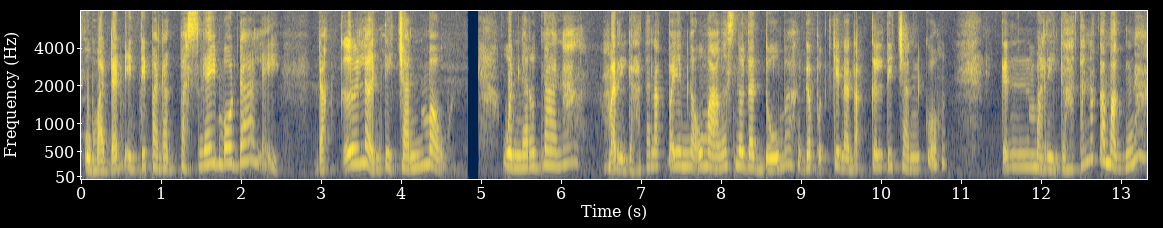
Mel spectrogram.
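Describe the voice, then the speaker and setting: A woman with an Ilocano accent playing an anxious, tender mother and grandmother in a radio drama, with expressive, lamenting delivery. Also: a little high, moderate pace, breathy edge, faint music behind. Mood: reassuring.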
